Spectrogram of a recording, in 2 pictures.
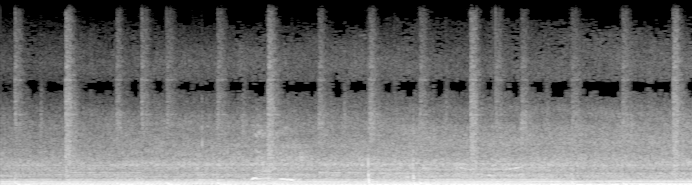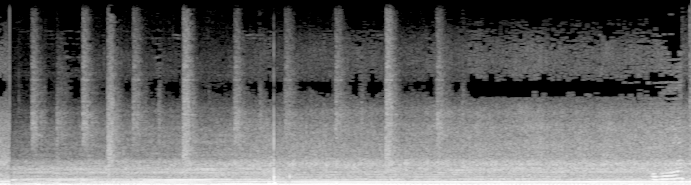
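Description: Outboard motor of a small speedboat running steadily under load while towing, with the rush of wind and water; its pitch sags briefly about four to five seconds in, then climbs back up.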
